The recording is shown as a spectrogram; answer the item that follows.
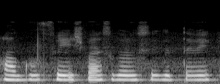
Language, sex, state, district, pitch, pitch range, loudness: Kannada, female, Karnataka, Bidar, 215 Hz, 210-215 Hz, -14 LUFS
